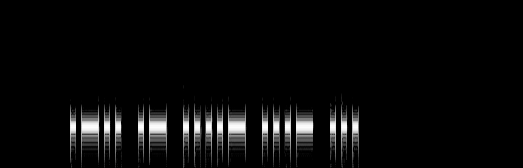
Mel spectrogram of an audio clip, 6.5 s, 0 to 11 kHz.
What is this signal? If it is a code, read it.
Morse code, heard as a keyed tone, about 17 wpm, 700 Hz. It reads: LA4VS
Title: DXCC-100 Call Signs - 5 Characters - Repeated 2x - 17wpm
